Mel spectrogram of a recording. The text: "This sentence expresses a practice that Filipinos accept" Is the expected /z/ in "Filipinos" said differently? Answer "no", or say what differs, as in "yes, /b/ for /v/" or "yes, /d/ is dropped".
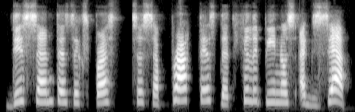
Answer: yes, /s/ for /z/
